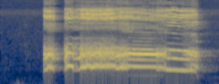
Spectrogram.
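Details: Loud single crow from a rooster at morning, a short choppy start then a prolonged rough, buzzy cock-a-doodle-doo note sustained almost two seconds and ending abruptly, with a faint tap just before.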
